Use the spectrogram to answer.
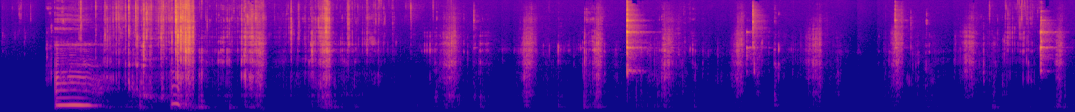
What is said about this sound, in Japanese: それじゃ、私もいただきまーす。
